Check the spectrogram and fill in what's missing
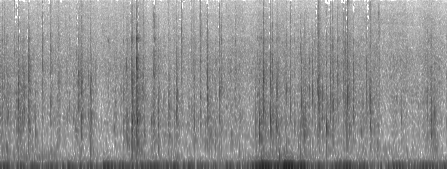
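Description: Gloved hands rub and press two natural sponges across a full-size black plastic gaming keyboard with hollow keycaps, lying flat. Irregular, quick key clicks patter over a soft, scrubbing rub, with a denser, louder stretch of pressing near the end.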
